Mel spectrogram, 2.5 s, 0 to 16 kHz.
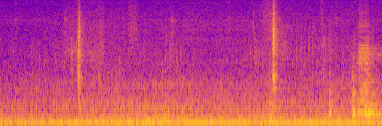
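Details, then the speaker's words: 2005 Suzuki Aerio facelift, manual, with a steady low hum under the engine and road noise while driving, not the AC compressor. A sound at startup is attributed to the fuel pump, possibly a non-original replacement. "dan ada suara berdengung ini sih bukan kompresor AC mudah-mudahan di microphone terdengar"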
